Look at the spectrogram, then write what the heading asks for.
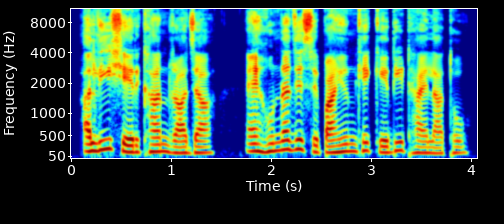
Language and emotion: Sindhi, neutral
